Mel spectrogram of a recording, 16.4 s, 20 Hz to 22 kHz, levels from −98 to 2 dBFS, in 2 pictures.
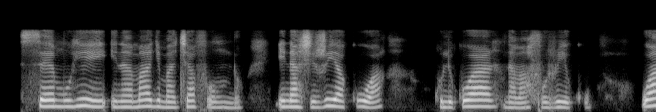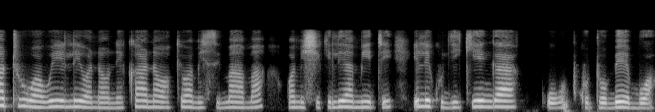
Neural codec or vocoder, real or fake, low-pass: codec, 16 kHz in and 24 kHz out, 1 kbps, XY-Tokenizer; fake; 7.2 kHz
